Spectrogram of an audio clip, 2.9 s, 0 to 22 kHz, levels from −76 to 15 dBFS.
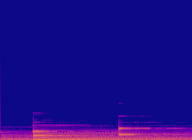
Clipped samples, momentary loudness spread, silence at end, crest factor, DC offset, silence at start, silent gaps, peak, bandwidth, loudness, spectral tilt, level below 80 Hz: under 0.1%; 11 LU; 0 s; 16 dB; under 0.1%; 0 s; none; -6 dBFS; 3 kHz; -24 LUFS; -11.5 dB/octave; -28 dBFS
